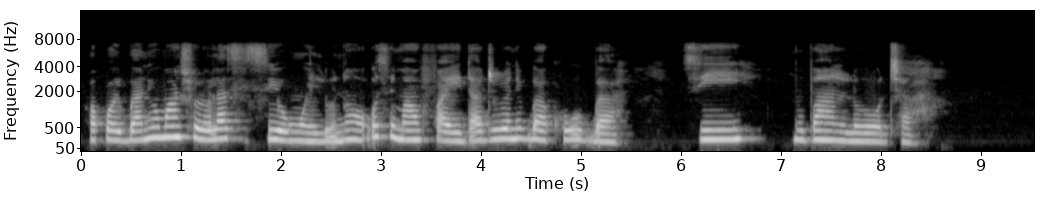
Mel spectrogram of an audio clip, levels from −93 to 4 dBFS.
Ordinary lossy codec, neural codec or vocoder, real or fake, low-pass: none; none; real; 7.2 kHz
